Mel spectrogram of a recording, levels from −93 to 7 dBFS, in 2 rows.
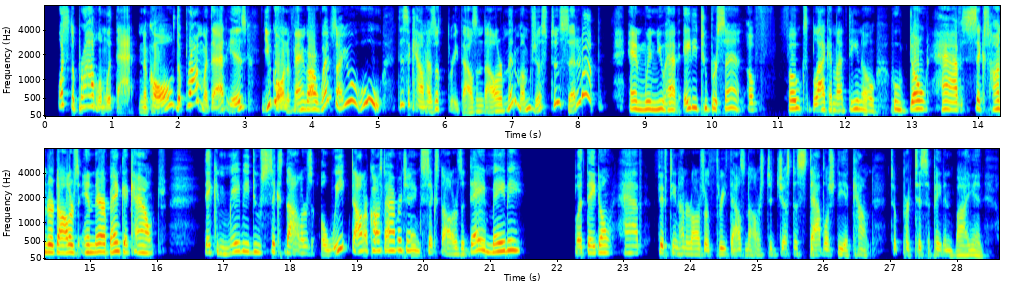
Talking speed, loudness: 165 wpm, -24 LUFS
